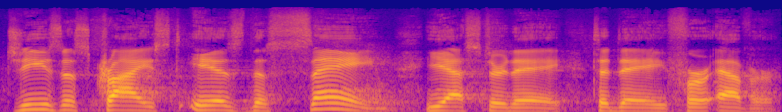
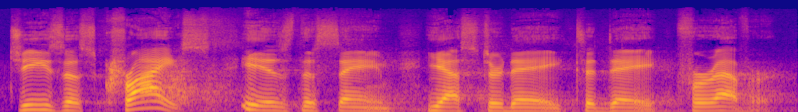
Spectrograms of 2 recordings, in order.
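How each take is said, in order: First: The stress is on the word same. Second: The stress is on the word Christ.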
